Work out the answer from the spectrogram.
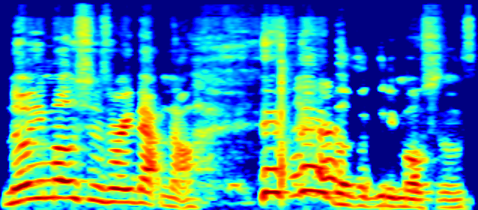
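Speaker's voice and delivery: real laughter, fighting off tears; laughing through tears. Real, not acted. Host holding back tears after the guest's words, laughing. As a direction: laugh it off before crying. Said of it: "I'm about to get all teary-eyed".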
